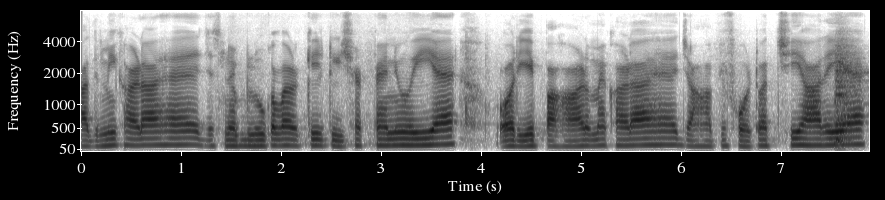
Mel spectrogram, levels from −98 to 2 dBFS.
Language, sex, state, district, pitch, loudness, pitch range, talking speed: Hindi, male, Jharkhand, Jamtara, 130 Hz, -16 LUFS, 120-140 Hz, 175 wpm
